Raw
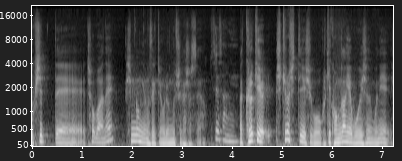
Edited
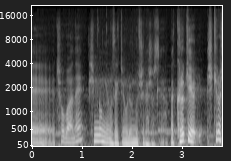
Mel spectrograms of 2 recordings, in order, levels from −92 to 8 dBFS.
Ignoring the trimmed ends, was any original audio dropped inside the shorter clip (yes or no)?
yes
